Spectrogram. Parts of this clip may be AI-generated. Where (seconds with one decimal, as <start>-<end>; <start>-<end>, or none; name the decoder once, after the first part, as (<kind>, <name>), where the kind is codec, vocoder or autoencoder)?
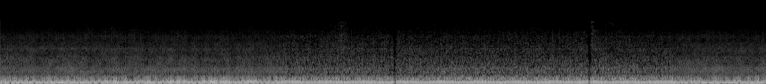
0.0-2.8 (vocoder, WaveNeXt); 6.7-7.7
